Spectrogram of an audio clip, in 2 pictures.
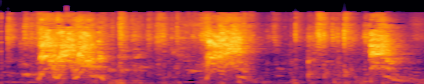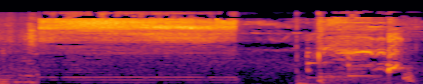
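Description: Dog barking loudly three times, about a second and a half apart, followed by a steady hum lasting about two seconds.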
